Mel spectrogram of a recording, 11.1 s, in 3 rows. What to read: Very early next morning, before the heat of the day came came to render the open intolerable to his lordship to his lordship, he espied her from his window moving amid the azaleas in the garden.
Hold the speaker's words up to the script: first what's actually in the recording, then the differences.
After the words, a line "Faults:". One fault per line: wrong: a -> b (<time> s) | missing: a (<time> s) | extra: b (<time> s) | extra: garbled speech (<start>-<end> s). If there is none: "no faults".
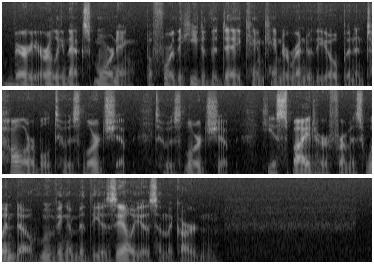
Very early next morning, before the heat of the day came came to render the open intolerable to his lordship to his lordship, he espied her from his window moving amid the azaleas in the garden.
Faults:
no faults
